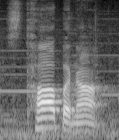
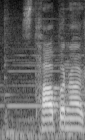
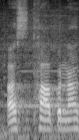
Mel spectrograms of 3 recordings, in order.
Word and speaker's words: स्थापना: स्थापना। स्थापना शुद्ध उच्चारण है, जबकि अशुद्ध उच्चारण हम अस्थापना कर देते हैं, जिसका अर्थ विपरीत है, अर्थात स्थापना न होना, स्टेबल न होना, एस्टैब्लिश न होना।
